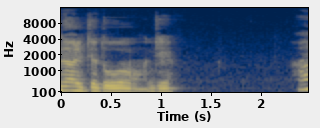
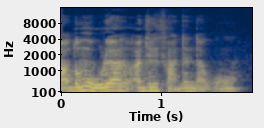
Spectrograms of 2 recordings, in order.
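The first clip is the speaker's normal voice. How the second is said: ordinary talk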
